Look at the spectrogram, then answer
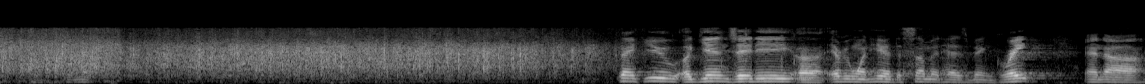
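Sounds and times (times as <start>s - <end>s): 
church audience applause welcoming a pastor: 0.0s - 6.4s
speech: 6.2s - 11.4s.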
